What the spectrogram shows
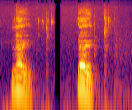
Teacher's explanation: they don't end with a vowel like o or u, but with a proper T, a consonant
